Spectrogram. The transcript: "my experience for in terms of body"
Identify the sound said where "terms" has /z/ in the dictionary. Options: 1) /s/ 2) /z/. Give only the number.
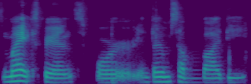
1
